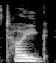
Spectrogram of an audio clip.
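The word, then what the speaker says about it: Tadhg: No, my real name is Tyig, but my non-Irish clients couldn't pronounce it, and they called me, and that stuck.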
